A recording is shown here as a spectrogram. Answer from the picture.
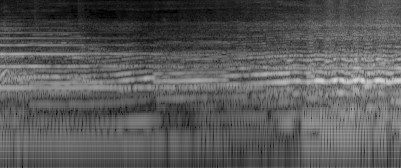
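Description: Live traditional jazz band with female vocals, trumpet, trombone, clarinet, sousaphone, guitar and drums, playing long held notes. It swells louder about three seconds in, with one wavering held note standing out above the band.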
